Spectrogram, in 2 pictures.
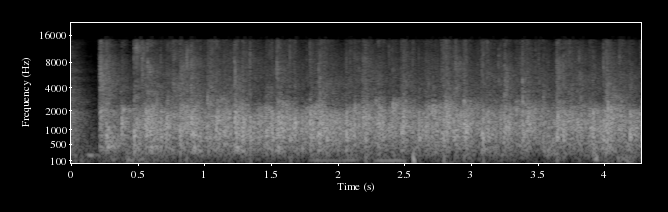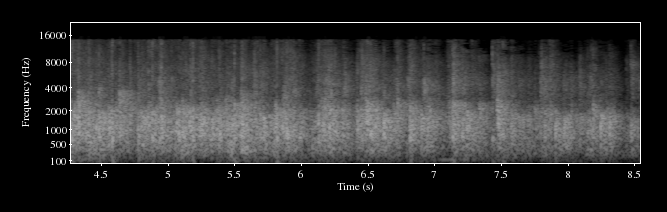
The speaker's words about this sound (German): Dafür möchte ich euch und ich denke, wir alle euch auch für den Vortrag nochmal ganz herzlich danken mit einer Runde Applaus.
